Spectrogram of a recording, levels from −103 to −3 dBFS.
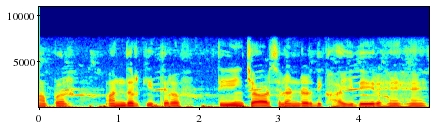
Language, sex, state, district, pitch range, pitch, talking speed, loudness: Hindi, male, Uttar Pradesh, Lalitpur, 105-115 Hz, 110 Hz, 135 wpm, -16 LUFS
